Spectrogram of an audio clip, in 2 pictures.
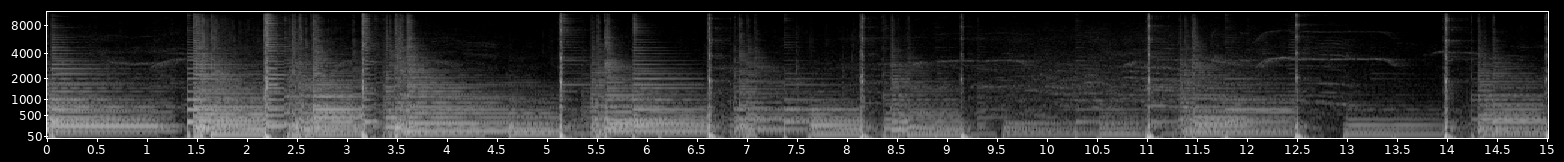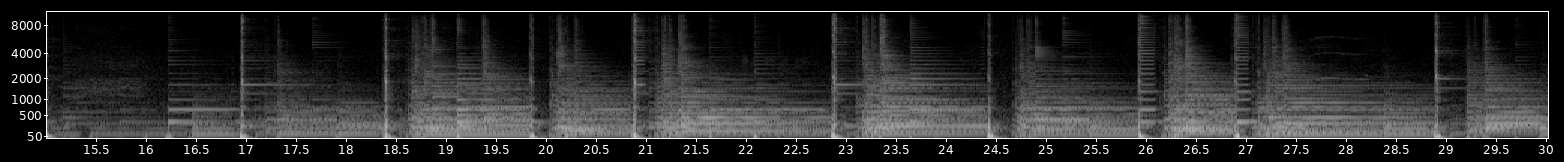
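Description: Acoustic guitar strumming a malambo accompaniment, with sharp accented chord strokes throughout.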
